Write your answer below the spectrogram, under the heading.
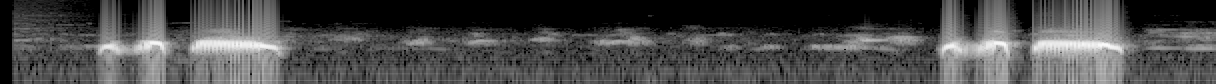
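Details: Decoy spotted dove cooing to lure and excite wild doves: two phrases about four seconds apart, each a pair of quick low notes then a longer, throbbing, burry coo, with faint soft sounds between.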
